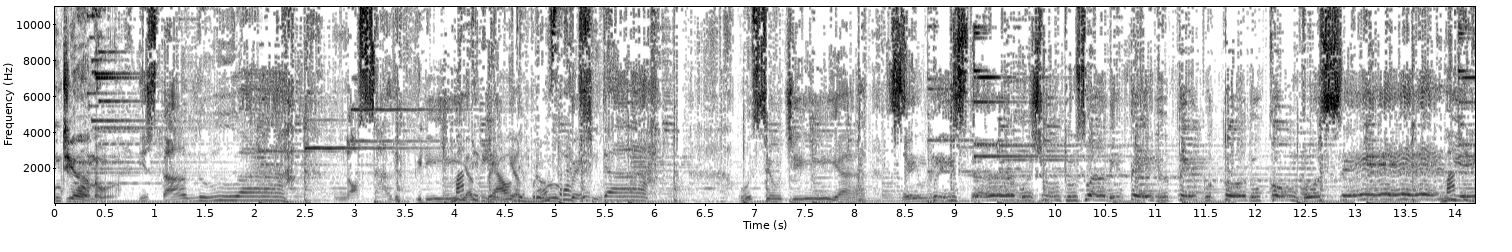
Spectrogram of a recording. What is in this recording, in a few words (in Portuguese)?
MENSAGEM DE NATAL E FIM DE ANO locutor publicitario vinheta; banco de voz off jingle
